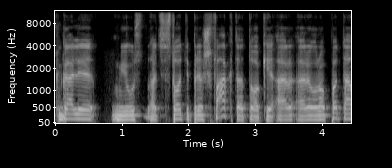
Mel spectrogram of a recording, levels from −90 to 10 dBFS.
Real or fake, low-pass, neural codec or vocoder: real; 10.8 kHz; none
